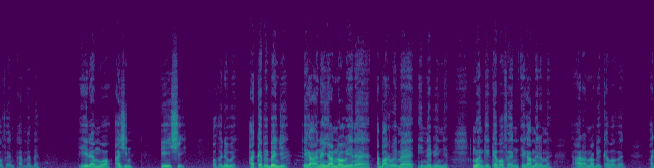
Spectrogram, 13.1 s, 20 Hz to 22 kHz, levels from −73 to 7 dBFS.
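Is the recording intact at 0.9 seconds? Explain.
Yes, the audio is intact at 0.9 seconds, with no technical fault at that point; the background noise there is just the room itself.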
